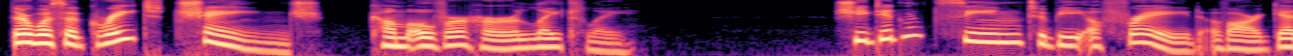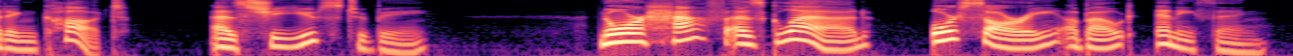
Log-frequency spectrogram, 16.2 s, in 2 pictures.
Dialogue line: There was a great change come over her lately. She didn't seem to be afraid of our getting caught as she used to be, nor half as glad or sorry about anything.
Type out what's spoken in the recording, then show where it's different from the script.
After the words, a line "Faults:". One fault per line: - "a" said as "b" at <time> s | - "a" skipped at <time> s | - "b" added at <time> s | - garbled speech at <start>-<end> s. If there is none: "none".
There was a great change come over her lately. She didn't seem to be afraid of our getting cut as she used to be, nor half as glad or sorry about anything.
Faults:
- "caught" said as "cut" at 8.3 s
